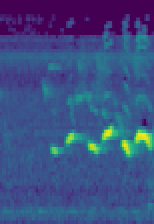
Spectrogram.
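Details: White-rumped shama song played as a lure for caged birds: a short series of clear, slightly rising whistled notes repeated about every fifth of a second, getting louder.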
